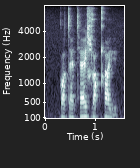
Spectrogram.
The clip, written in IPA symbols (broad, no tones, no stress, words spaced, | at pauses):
kɒtætʰæ ʑʊqʰɪ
